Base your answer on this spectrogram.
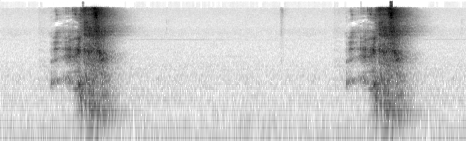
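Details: Female sneezing sound effect.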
